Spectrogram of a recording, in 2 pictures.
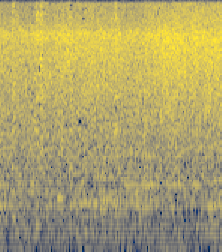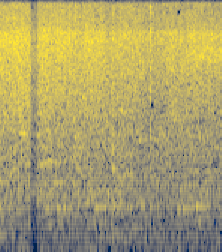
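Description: Shredded cabbage sizzling on a hot steel teppanyaki griddle, a steady hiss as metal spatulas toss it, dropping out for an instant about halfway through.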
